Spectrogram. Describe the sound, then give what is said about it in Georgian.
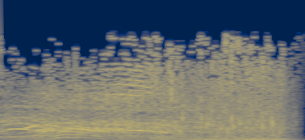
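A crowd at a rally shouts enthusiastically in reply to a question from Navalny. The mass of voices is loud and continuous, then cuts off abruptly at the end. “ნავალნის სამშეკითხვას, როგორც მოისმინეთ, ახტაცებული შეძახილები მოხვა.”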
